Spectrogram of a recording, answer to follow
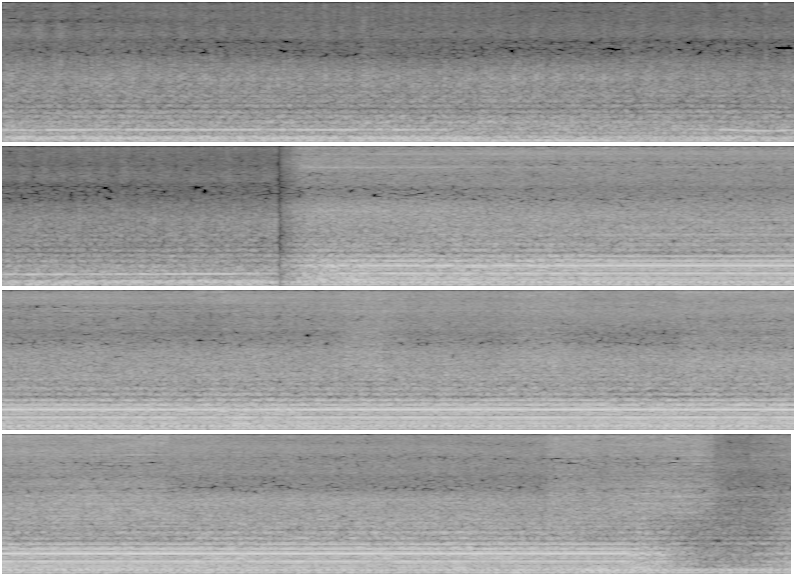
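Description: Truck-mounted hydraulic crane running steadily: a diesel engine with the hum of its hydraulic pump. About ten seconds in the sound breaks off abruptly and comes back louder and higher in pitch, holding steady to the end.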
